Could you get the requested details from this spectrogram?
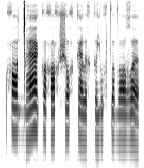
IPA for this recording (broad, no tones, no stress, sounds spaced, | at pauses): x ɒː ɡ͡ǀ æː k ɒ x ɒ x ʃ ɔ x k æ l ə x k ə j u x t̪ ɔ d̪ ɔː ʁʷ ɜ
